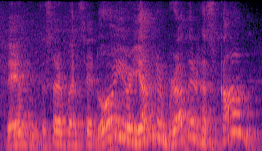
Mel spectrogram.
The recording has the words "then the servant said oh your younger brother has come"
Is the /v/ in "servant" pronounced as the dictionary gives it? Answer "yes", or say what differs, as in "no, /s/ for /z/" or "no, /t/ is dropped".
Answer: no, /b/ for /v/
